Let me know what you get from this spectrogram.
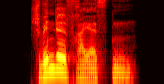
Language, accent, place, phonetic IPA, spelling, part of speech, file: German, Germany, Berlin, [ˈʃvɪndl̩fʁaɪ̯əstn̩], schwindelfreiesten, adjective, De-schwindelfreiesten.ogg
- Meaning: 1. superlative degree of schwindelfrei 2. inflection of schwindelfrei: strong genitive masculine/neuter singular superlative degree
